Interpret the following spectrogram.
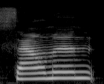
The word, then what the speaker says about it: salmon: Salmon, I think, because Sal, S-A-L. But it's just pronounced salmon.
